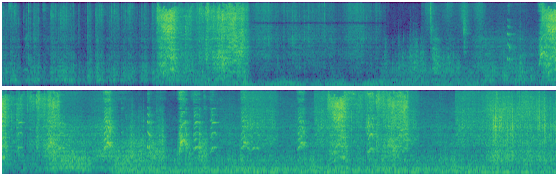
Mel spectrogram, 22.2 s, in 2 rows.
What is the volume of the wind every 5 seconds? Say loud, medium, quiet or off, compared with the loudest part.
quiet, quiet, loud, loud, loud.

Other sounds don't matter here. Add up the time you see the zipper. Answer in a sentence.
You can hear the zipper for 5 seconds altogether.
